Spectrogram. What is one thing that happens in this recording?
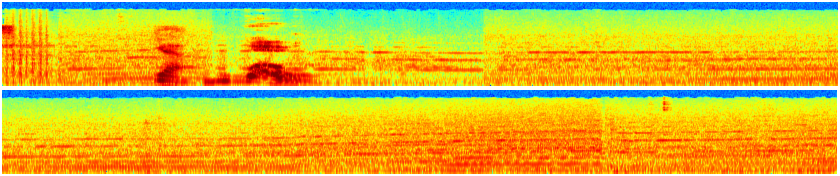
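A racing car engine hums steadily and rises in pitch as the car speeds up.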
